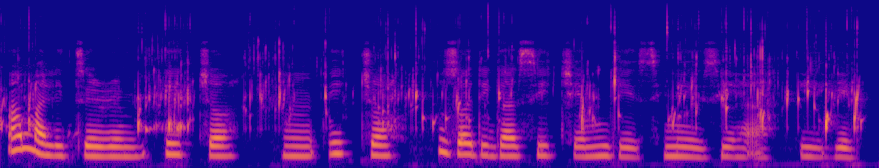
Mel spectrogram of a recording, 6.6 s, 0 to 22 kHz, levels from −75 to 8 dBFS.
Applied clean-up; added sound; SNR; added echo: none; Fill (with liquid); 8 dB; none.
